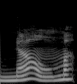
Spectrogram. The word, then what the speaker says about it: gnome: The word gnome also comes to mind when you think of silent G, but that's not from Old English.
